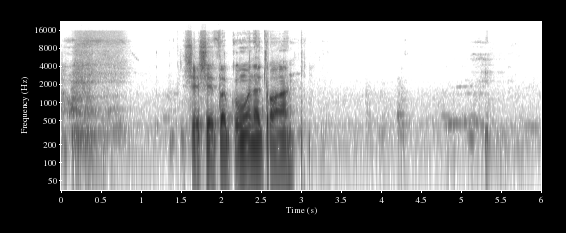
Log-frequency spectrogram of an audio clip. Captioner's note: sighs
